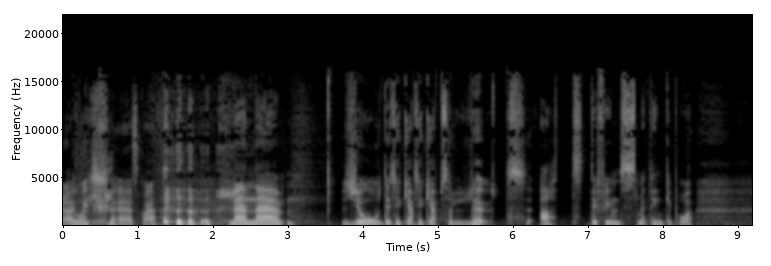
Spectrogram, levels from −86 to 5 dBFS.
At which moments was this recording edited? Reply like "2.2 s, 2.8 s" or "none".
3.6 s, 4.7 s, 7.6 s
